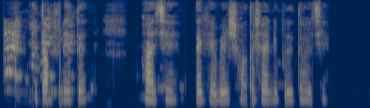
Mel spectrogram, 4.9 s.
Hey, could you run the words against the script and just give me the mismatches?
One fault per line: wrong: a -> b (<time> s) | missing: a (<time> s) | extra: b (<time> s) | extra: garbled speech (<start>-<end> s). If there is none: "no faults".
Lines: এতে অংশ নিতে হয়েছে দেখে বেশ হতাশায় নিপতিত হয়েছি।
no faults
